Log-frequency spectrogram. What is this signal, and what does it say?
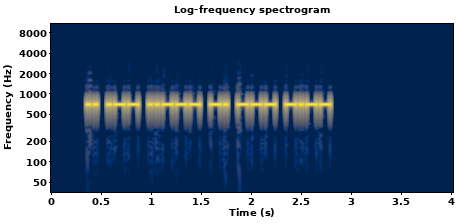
Morse code, heard as a keyed tone, about 36 wpm, 700 Hz. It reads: IW2NOY
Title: DXCC-100 Call Signs - 6 Characters - Repeated 2x - 35wpm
